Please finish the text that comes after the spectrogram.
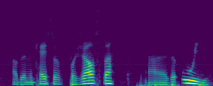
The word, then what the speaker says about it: пожалуйста: If you sound this out in Cyrillic letters, it looks a bit like пожалуйста, but it's not pronounced like that. It's one of the few words that isn't pronounced exactly as it's written.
